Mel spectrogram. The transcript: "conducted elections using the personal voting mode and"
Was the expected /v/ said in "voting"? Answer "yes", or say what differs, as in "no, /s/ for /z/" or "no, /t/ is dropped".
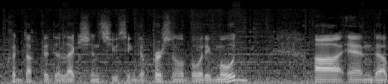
no, /b/ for /v/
